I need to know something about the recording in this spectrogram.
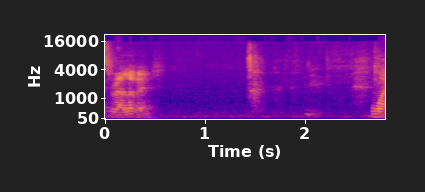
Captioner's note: laughter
